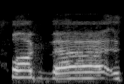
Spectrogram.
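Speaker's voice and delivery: high, loud mock outburst through laughter; mock defiance. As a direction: blurt it out laughing, as playful defiance. Acts out friend's defiance while laughing.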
